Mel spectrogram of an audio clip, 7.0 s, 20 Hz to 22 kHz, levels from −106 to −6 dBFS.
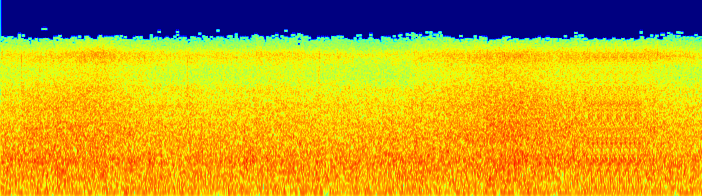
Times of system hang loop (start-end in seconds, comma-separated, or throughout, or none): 5.94-6.41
